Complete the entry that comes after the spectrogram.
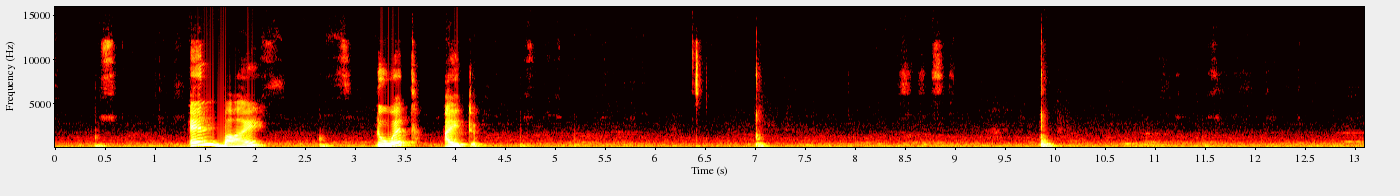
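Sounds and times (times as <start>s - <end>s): stylus scratching on glass: 4.6s - 6.0s, 8.4s - 9.1s, 10.8s - 13.0s.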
